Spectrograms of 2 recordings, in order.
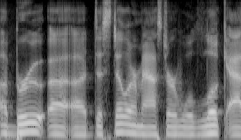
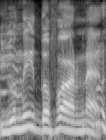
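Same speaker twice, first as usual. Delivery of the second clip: fake Italian accent, higher and louder; 6 semitones higher, 5 dB louder than usual. Imitating the bartender offering a drink: put-on Italian accent. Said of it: "That was Italian".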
